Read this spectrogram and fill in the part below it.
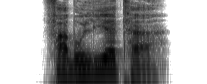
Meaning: inflection of fabuliert: 1. strong/mixed nominative masculine singular 2. strong genitive/dative feminine singular 3. strong genitive plural
- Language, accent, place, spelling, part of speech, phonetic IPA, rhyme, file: German, Germany, Berlin, fabulierter, adjective, [fabuˈliːɐ̯tɐ], -iːɐ̯tɐ, De-fabulierter.ogg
